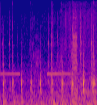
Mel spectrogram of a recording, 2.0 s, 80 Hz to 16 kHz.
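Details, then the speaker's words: Rapid even scraping ticks, about five a second, with a thin whine over a quiet motor on a Honda CG Titan 125 converted to electric; front disc rubs, wheel locks, owner suspects a seized caliper piston dragging the brake. "Lihat , rodanya terkunci di sini. Kenapa? Lihat. Lihat, lihat, ini mengerem, lihat. Wah, kawan, ini kacau, kawan. Apa yang terjadi di sini? Wah, kawan , ini mengerem sendiri."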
